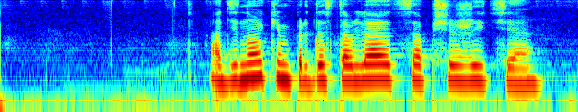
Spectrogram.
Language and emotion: Russian, neutral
